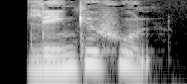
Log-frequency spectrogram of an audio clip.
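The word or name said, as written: lænkehund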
